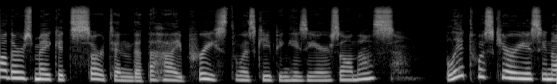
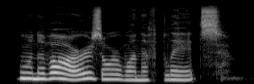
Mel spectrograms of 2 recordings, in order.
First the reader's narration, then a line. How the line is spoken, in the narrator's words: Verka sighed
